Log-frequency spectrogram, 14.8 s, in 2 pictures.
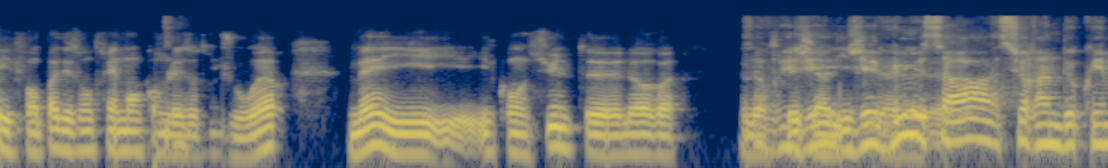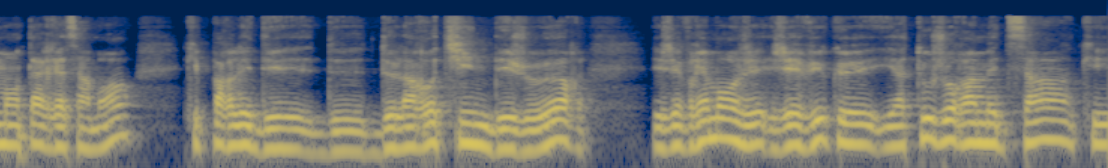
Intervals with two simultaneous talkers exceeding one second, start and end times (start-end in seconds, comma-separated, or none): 4.9-6.5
